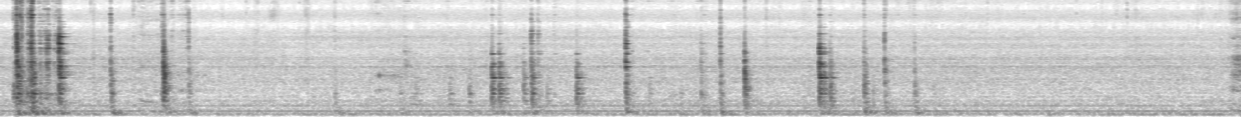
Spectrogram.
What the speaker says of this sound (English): Stick a crowbar underneath here.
